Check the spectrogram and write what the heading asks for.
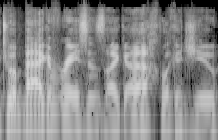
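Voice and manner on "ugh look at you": mock disgusted tone, lower. Acting out talking to a bag of raisins: imitating a disgusted tone. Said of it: "I didn't say it in that tone".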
